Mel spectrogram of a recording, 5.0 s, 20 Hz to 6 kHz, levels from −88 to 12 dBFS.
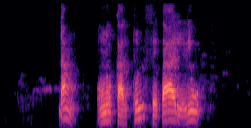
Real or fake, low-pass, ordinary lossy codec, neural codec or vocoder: fake; 5.4 kHz; AAC, 32 kbps; codec, 16 kHz in and 24 kHz out, 2.2 kbps, FireRedTTS-2 codec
